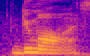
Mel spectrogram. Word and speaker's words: Dumas: Well, you don't pronounce his name the other way. It's French.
